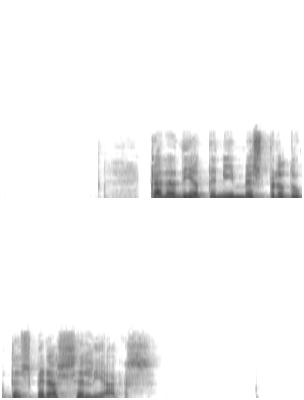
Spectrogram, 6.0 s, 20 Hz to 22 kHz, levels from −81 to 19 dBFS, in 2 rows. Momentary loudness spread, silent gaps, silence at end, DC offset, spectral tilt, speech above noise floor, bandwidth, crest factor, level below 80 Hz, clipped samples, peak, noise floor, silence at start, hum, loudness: 13 LU; none; 1.55 s; under 0.1%; -5 dB/octave; 64 dB; 7.8 kHz; 18 dB; -64 dBFS; under 0.1%; -6 dBFS; -86 dBFS; 1.5 s; none; -22 LUFS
